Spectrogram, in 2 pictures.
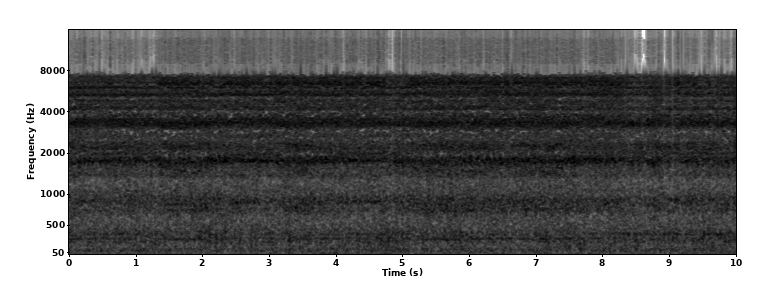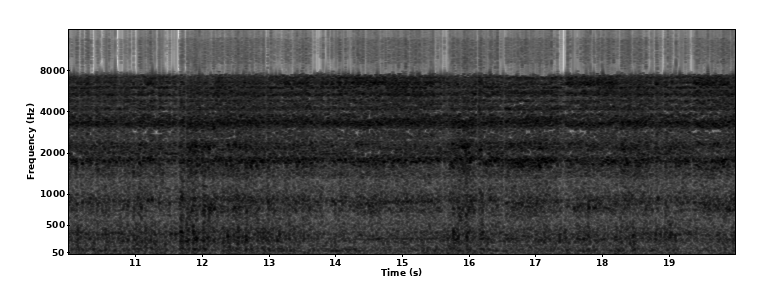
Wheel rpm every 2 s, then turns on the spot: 230, 230, 230, 220, 230, 230, 230, 230, 220, 230.
none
